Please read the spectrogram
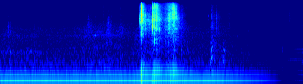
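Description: Metal palette knife scraping and smearing chocolate ganache on a cake: a few short, soft scrapes about three seconds in and again a little after four seconds, over a steady low hum. The sound fades out near the end.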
